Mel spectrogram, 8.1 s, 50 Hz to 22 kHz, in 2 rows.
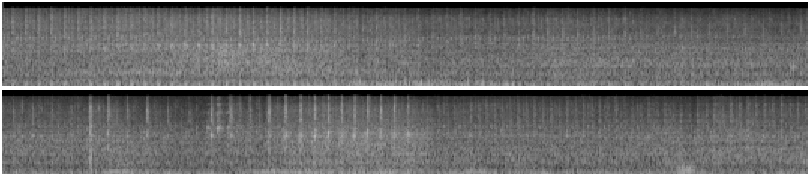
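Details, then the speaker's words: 1965 Cushman two-speed scooter, cold start with choke pulled, in low gear for test ride; single cylinder putters slightly unevenly, steadying over the clip; rough cold running, seller suspects it needs fresh fuel and warming up. "runs sounds like she's kind of smoothing out a little bit bike probably needs what I call an Italian tuneup that's some fresh Fuel and just get out there and get it warm"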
